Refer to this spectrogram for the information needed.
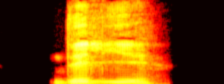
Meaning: to untie, loosen, release
- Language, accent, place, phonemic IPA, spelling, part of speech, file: French, France, Lyon, /de.lje/, délier, verb, LL-Q150 (fra)-délier.wav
